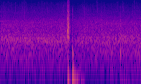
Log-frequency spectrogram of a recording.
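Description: A wooden bat cracks against a baseball.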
